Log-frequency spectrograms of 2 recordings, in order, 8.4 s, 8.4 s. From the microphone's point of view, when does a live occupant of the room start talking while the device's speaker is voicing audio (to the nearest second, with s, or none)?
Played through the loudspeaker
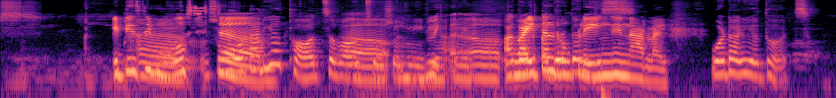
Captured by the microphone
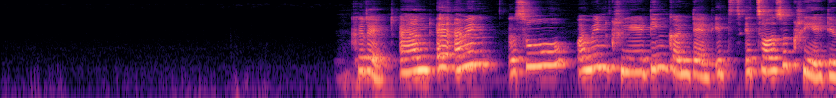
3 s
